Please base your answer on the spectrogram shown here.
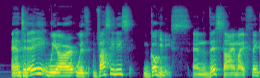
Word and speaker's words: Vasilis Gkogkidis: engaging learning materials and today we are with vasilis gogis and this time I think I did say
